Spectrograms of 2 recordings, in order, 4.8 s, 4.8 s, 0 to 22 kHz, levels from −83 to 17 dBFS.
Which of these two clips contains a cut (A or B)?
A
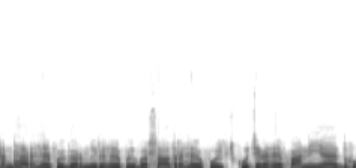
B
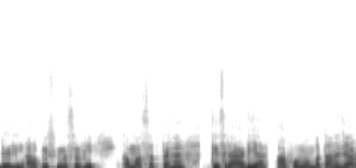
B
